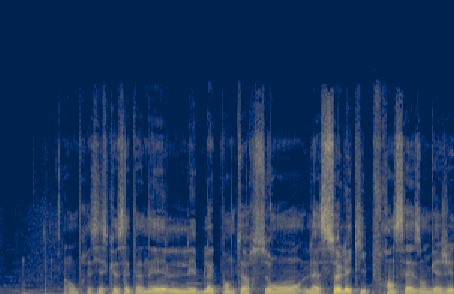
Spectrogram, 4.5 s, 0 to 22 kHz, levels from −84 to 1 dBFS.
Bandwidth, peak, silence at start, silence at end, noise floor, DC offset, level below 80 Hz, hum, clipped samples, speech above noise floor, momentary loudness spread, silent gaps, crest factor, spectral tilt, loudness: 16 kHz; -4 dBFS; 0.2 s; 0 s; -47 dBFS; under 0.1%; -54 dBFS; none; under 0.1%; 24 dB; 14 LU; none; 18 dB; -5.5 dB/octave; -23 LUFS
